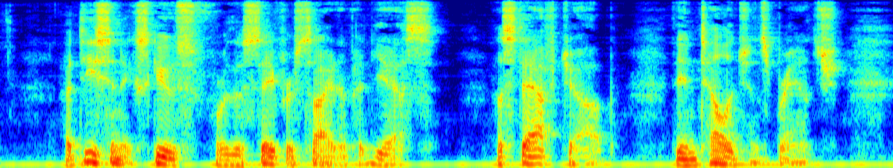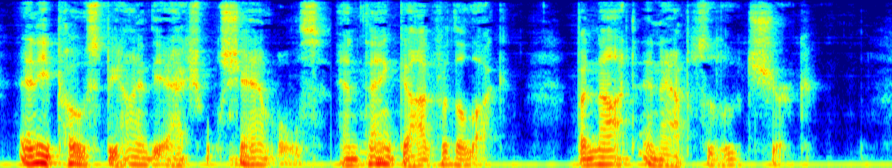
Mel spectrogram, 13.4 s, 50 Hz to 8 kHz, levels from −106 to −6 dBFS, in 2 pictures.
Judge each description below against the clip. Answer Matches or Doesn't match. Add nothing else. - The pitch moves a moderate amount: Doesn't match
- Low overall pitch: Matches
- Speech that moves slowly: Doesn't match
